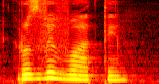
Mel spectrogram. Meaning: to develop, to evolve
- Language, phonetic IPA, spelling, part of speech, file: Ukrainian, [rɔzʋeˈʋate], розвивати, verb, Uk-розвивати.ogg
